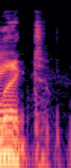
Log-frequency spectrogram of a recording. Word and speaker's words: Licht: CEO, Chris Licht, I hope I'm saying his name right. – Licht. – Yeah. Licht. That's he's been licked.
